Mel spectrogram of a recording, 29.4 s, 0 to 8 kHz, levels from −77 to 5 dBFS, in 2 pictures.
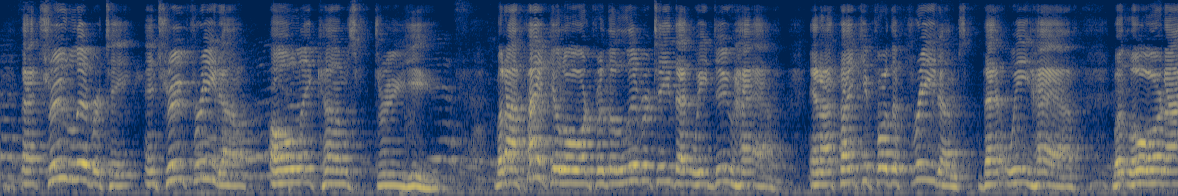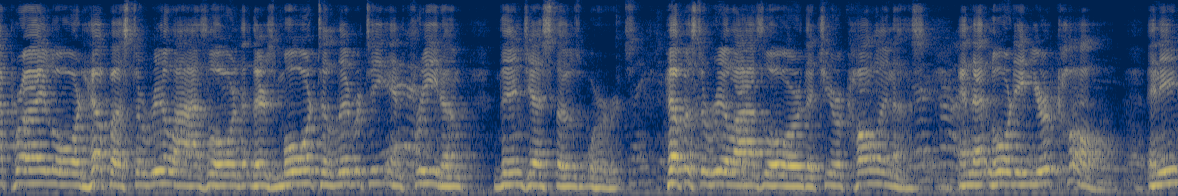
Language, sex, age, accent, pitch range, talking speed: English, male, 50-69, American, 150-205 Hz, 145 wpm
